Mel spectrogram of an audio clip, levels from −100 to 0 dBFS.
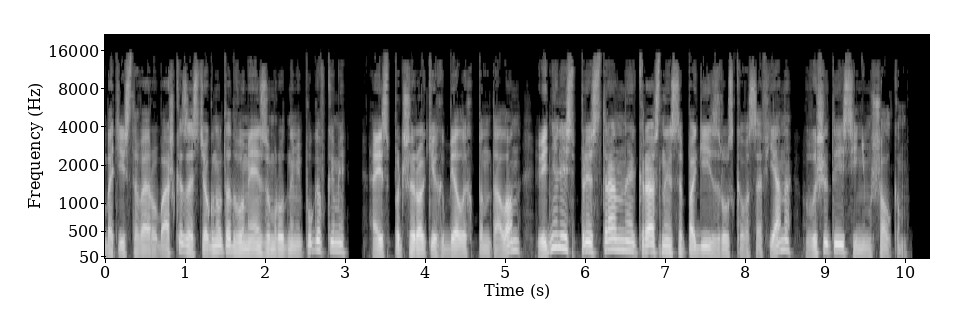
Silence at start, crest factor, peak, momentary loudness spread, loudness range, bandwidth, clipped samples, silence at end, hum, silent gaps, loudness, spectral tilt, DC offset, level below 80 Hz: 0 s; 18 dB; -2 dBFS; 8 LU; 2 LU; 15.5 kHz; under 0.1%; 0.3 s; none; 3.05-3.20 s; -19 LUFS; -5 dB/octave; under 0.1%; -46 dBFS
